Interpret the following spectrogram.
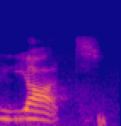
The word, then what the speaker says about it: yacht: But it's not spelled the way it sounds.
